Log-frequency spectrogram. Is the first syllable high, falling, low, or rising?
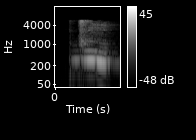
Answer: low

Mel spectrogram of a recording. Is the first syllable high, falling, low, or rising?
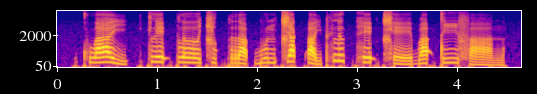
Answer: falling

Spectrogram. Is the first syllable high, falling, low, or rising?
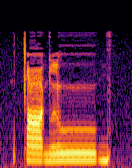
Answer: low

